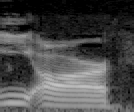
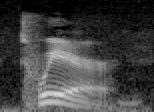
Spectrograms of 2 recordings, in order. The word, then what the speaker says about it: Týr: But yeah, from what I could understand, the best way that we could potentially pronounce it correctly is Tweer, and that's Tweer, even though that's not exactly how they're saying it.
